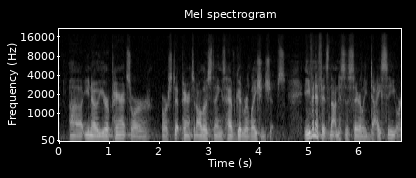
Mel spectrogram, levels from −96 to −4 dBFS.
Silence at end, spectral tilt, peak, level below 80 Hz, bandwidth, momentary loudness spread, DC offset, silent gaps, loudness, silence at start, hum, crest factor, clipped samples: 0 s; -5.5 dB/octave; -22 dBFS; -78 dBFS; 18.5 kHz; 12 LU; under 0.1%; none; -40 LUFS; 0.2 s; none; 18 dB; under 0.1%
